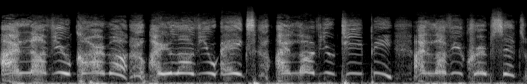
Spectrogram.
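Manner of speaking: mock very high, loud, adoring fanatic scream.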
